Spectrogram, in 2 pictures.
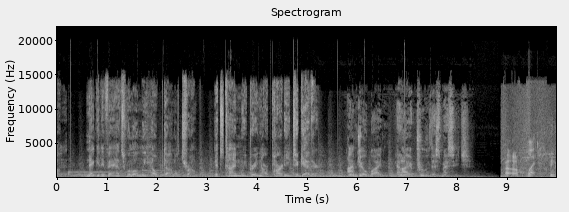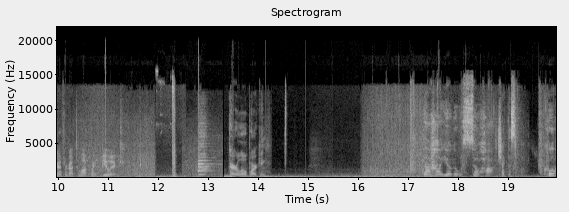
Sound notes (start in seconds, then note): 11.2 doors Lock - Horn beeps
